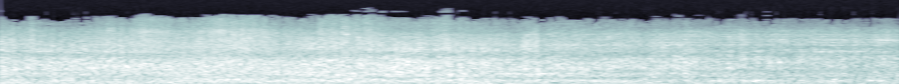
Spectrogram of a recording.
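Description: Container freight train's wagons passing through at speed close by, a steady loud rush of steel wheels on rails that eases slightly near the end as the last wagon goes by.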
